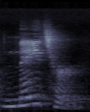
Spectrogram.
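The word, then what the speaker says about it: nature: 됐어요 그래서 6 내의 말했나요 내처 아니에요 네이처 on how teo 아이는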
